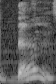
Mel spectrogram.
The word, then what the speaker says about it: Dunn: D-U-N-N. Só que Dan se pronuncia da mesma maneira que Don, né? Don que significa feito.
